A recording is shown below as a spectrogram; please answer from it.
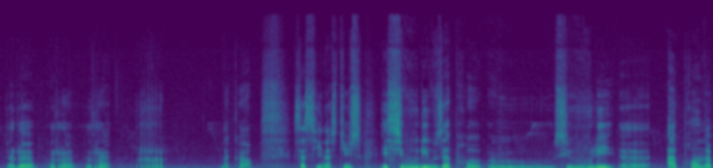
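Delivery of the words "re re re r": "re, r" from a closed L into a tongue-rolled r; tongue R drill. Shown as a demonstration. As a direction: repeat "re" with the tongue, ending in a trill. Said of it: "L que vous fermez".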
